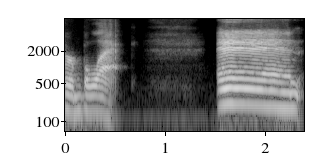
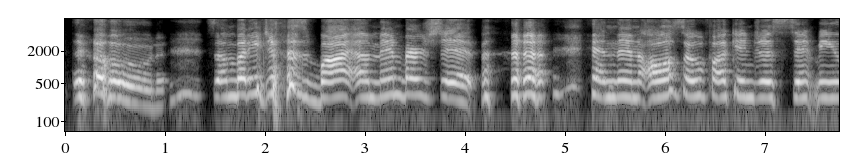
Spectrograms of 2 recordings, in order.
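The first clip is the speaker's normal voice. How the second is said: real tearful laughter, a little higher; laughing and crying; 3 semitones higher than usual. Real, not acted. Vlogger thanking a new supporter, laughing and crying. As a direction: let the laughs and tears break in. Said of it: "she's laughing and crying".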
